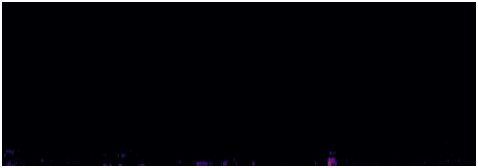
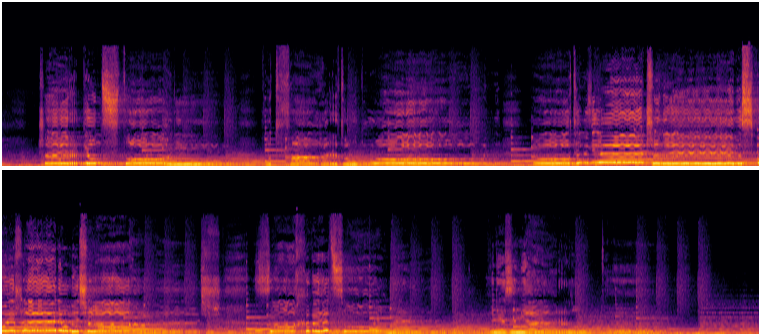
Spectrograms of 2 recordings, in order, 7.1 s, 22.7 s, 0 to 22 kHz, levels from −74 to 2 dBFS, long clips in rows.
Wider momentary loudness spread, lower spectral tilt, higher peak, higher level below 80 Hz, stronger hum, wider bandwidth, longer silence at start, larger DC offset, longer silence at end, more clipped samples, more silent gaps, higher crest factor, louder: about the same, 15 LU vs 13 LU; second, -2.5 dB/octave vs -4.5 dB/octave; second, -36 dBFS vs -2 dBFS; second, -72 dBFS vs -46 dBFS; neither; second, 7.4 kHz vs 16.5 kHz; about the same, 0 s vs 0 s; neither; about the same, 0 s vs 0 s; neither; neither; first, 28 dB vs 14 dB; second, -63 LUFS vs -16 LUFS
